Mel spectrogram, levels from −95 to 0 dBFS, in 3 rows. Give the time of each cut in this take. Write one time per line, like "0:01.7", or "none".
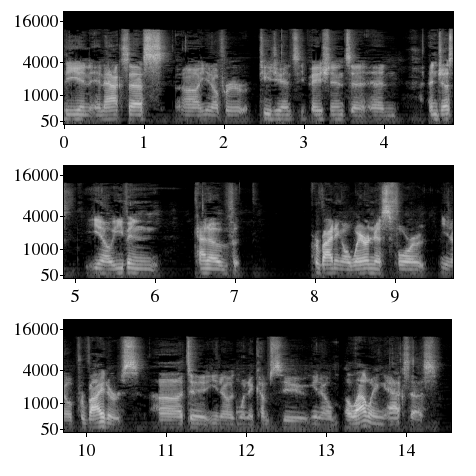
0:11.9
0:13.2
